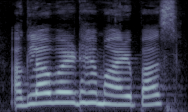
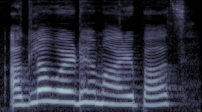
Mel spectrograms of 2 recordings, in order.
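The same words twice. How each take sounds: The two takes are said the same way.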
